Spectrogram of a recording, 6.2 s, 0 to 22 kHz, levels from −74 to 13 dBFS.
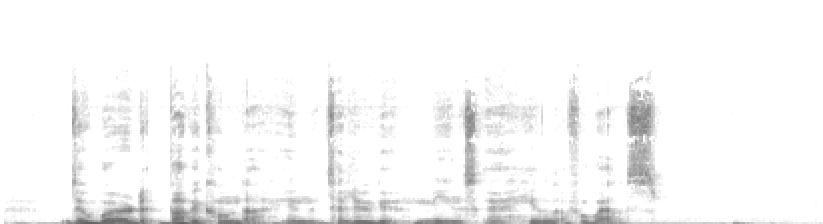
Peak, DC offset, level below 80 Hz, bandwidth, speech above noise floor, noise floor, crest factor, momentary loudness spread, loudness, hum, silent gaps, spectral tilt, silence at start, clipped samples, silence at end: -12 dBFS; under 0.1%; -50 dBFS; 15.5 kHz; 30 dB; -60 dBFS; 20 dB; 10 LU; -31 LUFS; none; none; -5 dB/octave; 0.1 s; under 0.1%; 0.55 s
